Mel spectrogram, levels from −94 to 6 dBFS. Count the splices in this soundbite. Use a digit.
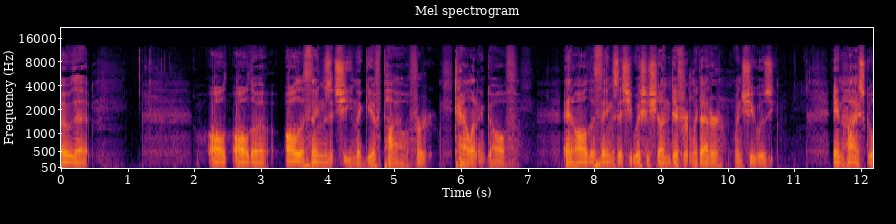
7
